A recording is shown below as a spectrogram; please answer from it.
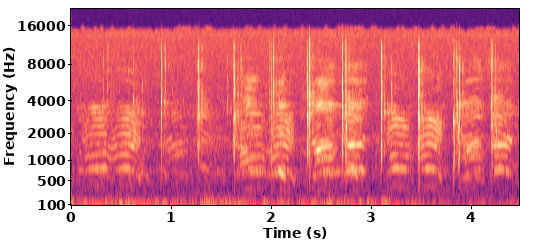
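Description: Short, repeated shouted calls from people around the cage, fairly quiet, over a low arena rumble, with sharp clicks or slaps scattered between them.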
